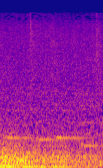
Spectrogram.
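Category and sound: nature, thunder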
